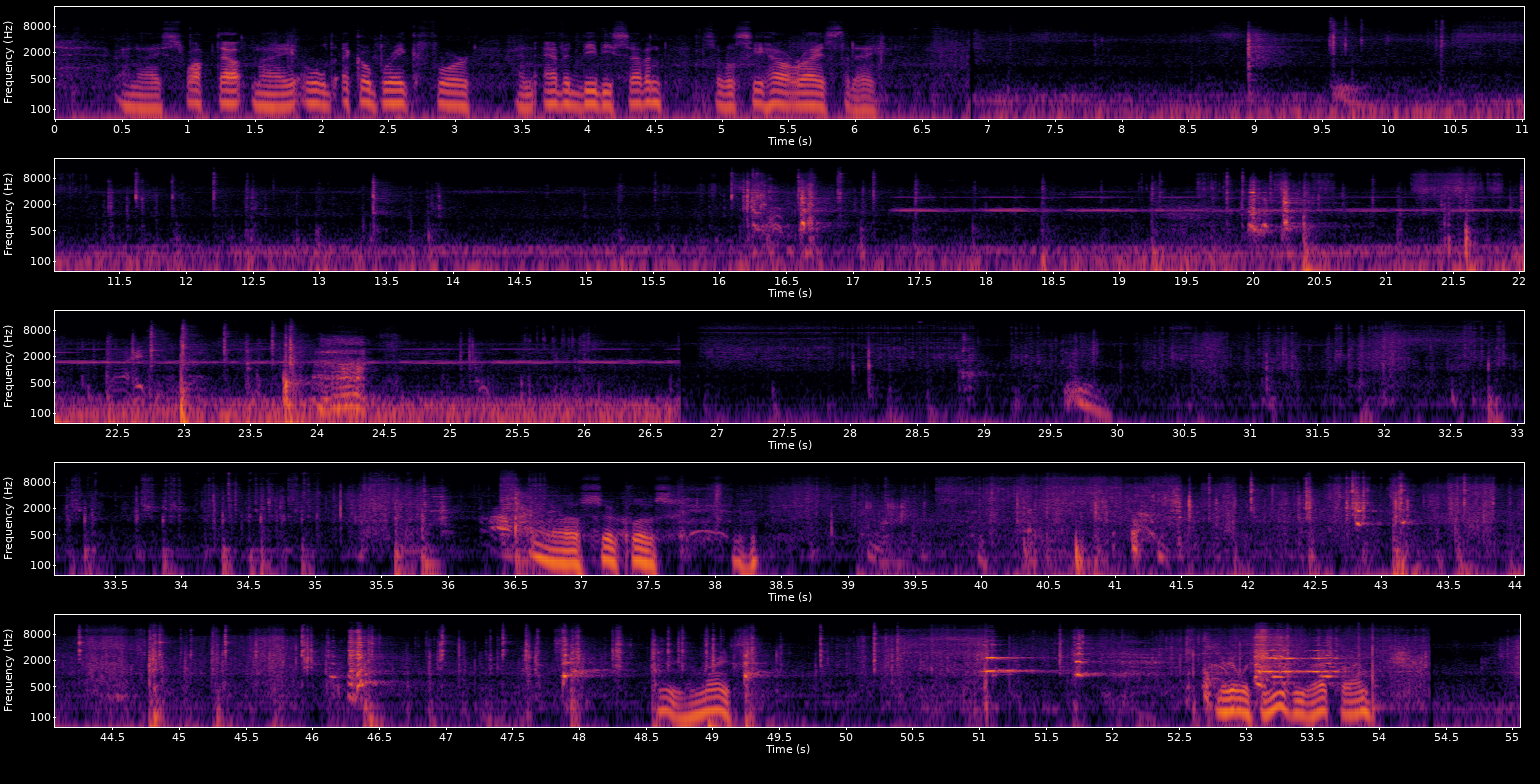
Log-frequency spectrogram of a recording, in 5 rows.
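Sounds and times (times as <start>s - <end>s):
steady high whine: 17.1s - 26.8s.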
